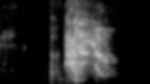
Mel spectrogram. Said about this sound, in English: It makes me sneeze.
